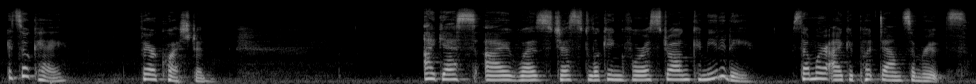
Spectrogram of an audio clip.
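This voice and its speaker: A nervous young schoolteacher in a naturalistic audio drama. She speaks in a medium-pitched voice, careful and hesitant, earnest and keen to please. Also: expressive, a little slow, long pauses, warm tone. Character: nervous, eager-to-please young single woman, new teacher.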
